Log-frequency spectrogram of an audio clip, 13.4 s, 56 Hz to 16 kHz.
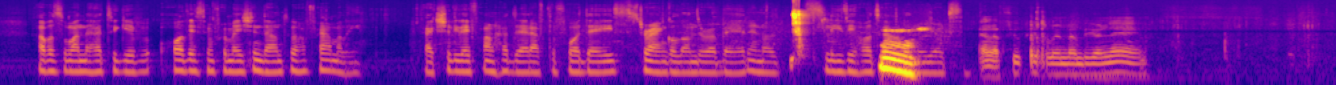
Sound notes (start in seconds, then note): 8.8 tsk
